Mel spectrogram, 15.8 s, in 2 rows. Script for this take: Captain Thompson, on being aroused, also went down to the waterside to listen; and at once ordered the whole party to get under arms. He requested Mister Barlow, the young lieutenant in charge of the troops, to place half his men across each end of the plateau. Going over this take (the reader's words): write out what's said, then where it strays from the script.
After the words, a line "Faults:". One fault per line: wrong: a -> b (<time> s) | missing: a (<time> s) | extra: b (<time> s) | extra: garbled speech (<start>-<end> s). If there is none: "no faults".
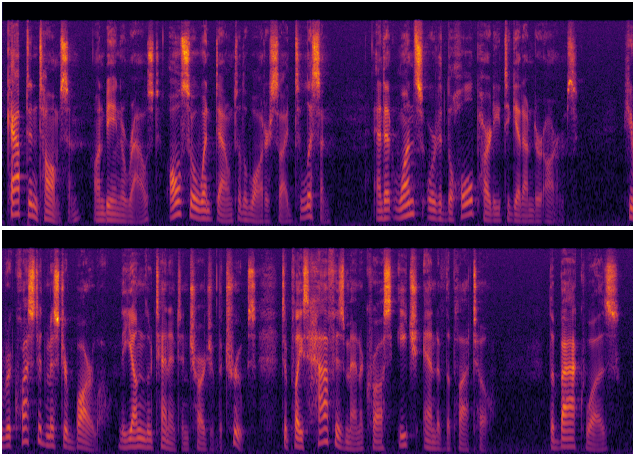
Captain Thompson, on being aroused, also went down to the waterside to listen; and at once ordered the whole party to get under arms. He requested Mister Barlow, the young lieutenant in charge of the troops, to place half his men across each end of the plateau. The back was
Faults:
extra: The back was (14.7 s)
